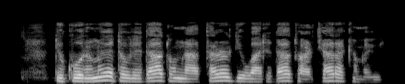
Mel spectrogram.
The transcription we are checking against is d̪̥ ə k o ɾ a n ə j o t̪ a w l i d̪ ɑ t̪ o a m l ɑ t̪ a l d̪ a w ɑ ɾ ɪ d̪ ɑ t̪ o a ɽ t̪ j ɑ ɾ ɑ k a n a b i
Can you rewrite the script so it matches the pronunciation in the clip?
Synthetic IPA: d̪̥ ə k o ɾ a n ə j o t̪ a w l i d̪ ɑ t̪ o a m l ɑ t̪ a ɽ d̪ ə w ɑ ɾ ɪ d̪ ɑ t̪ o a ɽ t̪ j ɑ ɾ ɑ k a m a w i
